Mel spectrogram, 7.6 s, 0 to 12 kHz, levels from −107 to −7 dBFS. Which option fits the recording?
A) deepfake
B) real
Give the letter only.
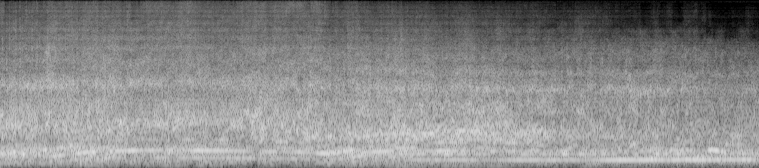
A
